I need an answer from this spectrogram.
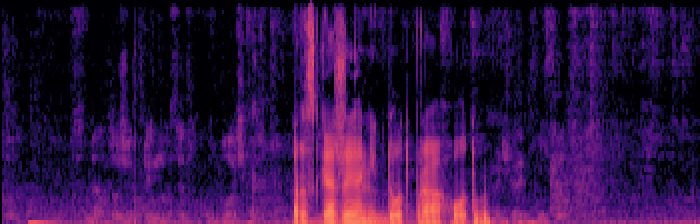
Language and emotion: Russian, neutral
